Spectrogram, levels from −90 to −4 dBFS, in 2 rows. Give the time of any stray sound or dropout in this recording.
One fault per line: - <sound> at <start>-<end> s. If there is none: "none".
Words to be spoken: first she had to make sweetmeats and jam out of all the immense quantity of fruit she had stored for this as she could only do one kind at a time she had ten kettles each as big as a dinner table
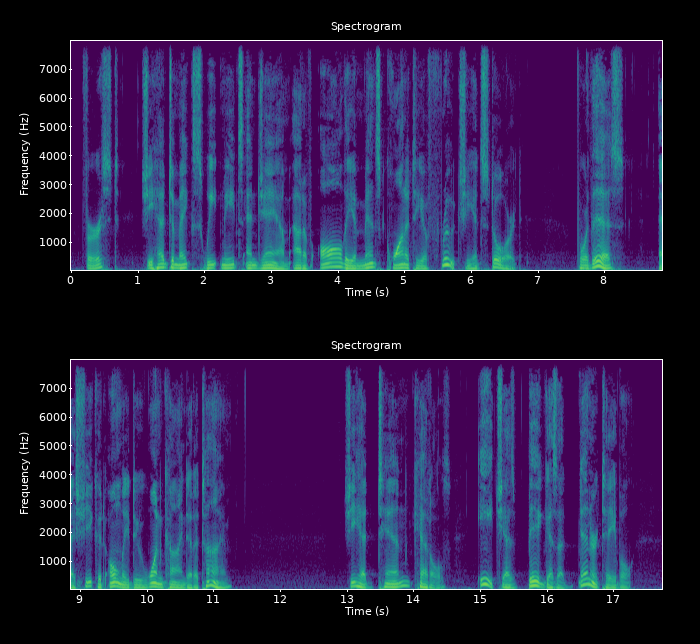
none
